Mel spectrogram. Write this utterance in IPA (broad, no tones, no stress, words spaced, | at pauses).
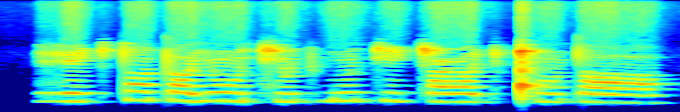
ɦectˤõtɒ jõt͡ɕõcbũc icʕɒcǃʰõ tɒ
